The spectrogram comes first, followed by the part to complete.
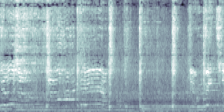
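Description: Live band music: a female vocalist singing over electric guitar and drums, with a steady drum beat.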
